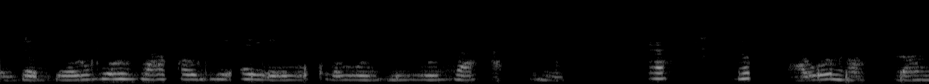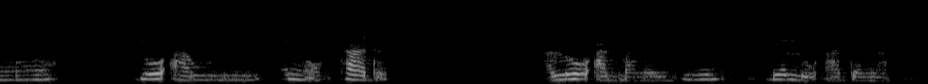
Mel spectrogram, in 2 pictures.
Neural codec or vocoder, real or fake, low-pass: vocoder, 22.05 kHz, 80 mel bands, HiFi-GAN; fake; 3.6 kHz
